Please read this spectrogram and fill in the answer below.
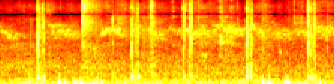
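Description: Ostrich beaks pecking at a wristwatch and bare forearm: a quick, uneven series of sharp taps and clicks, about eight in two seconds.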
